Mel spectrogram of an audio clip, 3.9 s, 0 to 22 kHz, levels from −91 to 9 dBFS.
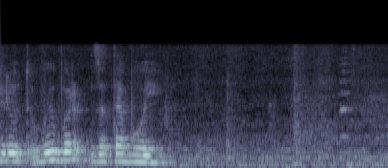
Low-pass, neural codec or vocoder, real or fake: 7.2 kHz; none; real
